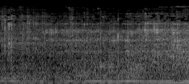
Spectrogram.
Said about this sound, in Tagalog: Meron sa kanilang nagsasabi na hating gabi raw may naririnig sila sa hallway. May naglalakad daw tapos may hilahilang kadena.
